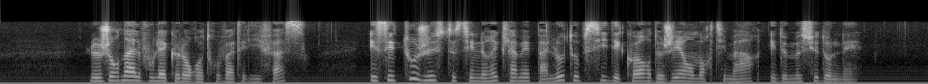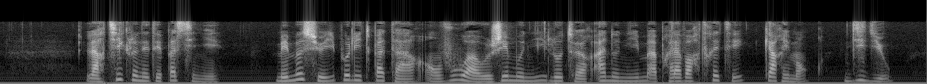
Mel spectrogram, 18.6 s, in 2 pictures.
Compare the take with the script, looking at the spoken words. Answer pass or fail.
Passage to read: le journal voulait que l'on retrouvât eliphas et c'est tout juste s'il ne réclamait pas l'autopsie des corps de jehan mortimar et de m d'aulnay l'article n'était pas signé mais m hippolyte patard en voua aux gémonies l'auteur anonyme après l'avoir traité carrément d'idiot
pass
